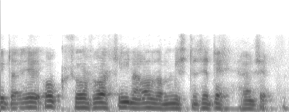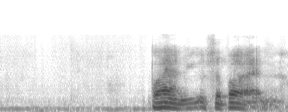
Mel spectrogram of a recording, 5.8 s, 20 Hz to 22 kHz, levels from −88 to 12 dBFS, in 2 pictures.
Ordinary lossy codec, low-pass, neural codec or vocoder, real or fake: none; 7.2 kHz; codec, 16 kHz, 2 kbps, FreqCodec, smaller model; fake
